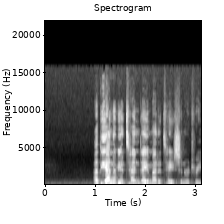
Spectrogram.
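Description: A young woman speaks expressively into a microphone.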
